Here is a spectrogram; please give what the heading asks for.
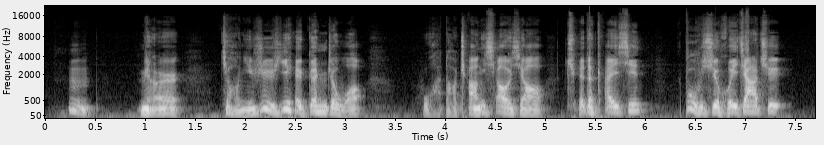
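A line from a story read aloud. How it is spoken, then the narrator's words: Old woman laughing. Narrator (Chinese): 贾母笑道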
